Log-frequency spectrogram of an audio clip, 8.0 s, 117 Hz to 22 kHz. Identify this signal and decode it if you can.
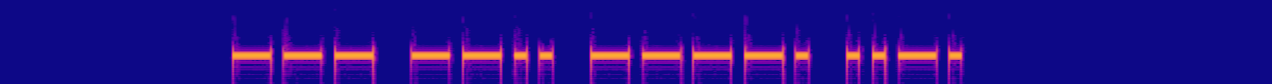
Morse code, heard as a keyed tone, about 15 wpm, 700 Hz. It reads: OZ9F
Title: DXCC-100 Call Signs - 4 Characters - 15wpm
